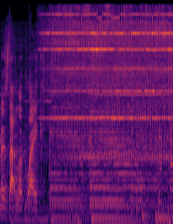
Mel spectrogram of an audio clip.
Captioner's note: timer ringing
